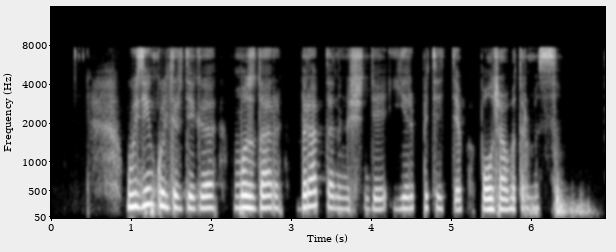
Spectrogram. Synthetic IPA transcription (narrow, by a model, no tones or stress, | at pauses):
wɵze̞ŋkʲʰɵld̪e̞ɾd̪e̞ɡʲɪ | mʊzd̪ɑɾ | bɪɾɑp̚t̪ɑnəɴɪʃɪnd̪e̞je̞ɾɪpːɪt̪e̞d̪̚d̪̥e̞p̚b̥o̞lˠʒɑpwo̞t̪əɾməz̥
